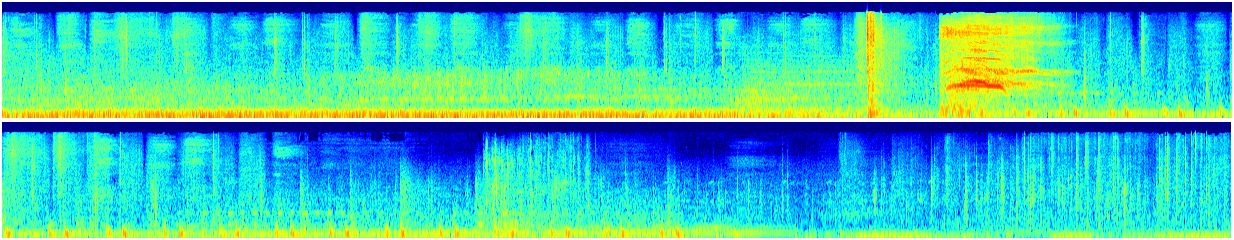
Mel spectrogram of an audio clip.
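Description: Footsteps crunch quickly over grass and gravel.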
